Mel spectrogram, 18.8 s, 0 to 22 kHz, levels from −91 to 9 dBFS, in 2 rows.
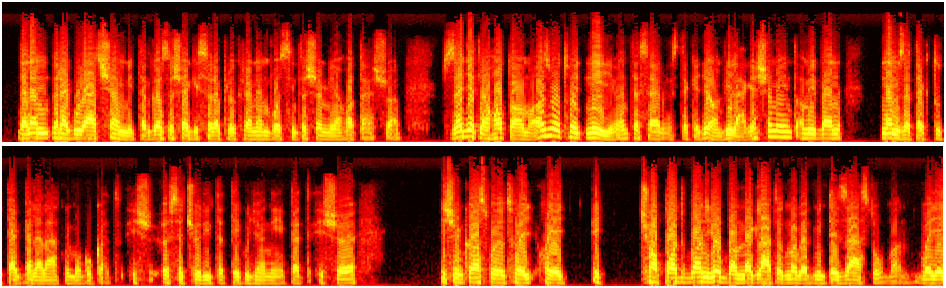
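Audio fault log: Throughout: hard clipping. The speech drives the signal about 20 dB past what the stage can pass, so roughly a tenth of the samples hit the ceiling and are cut flat. Those squared-off peaks add high harmonics, heard as a harsh fuzz on every loud syllable.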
